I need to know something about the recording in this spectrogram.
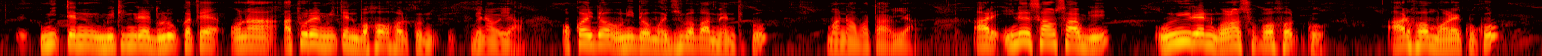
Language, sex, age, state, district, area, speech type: Santali, male, 45-60, West Bengal, Malda, rural, spontaneous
